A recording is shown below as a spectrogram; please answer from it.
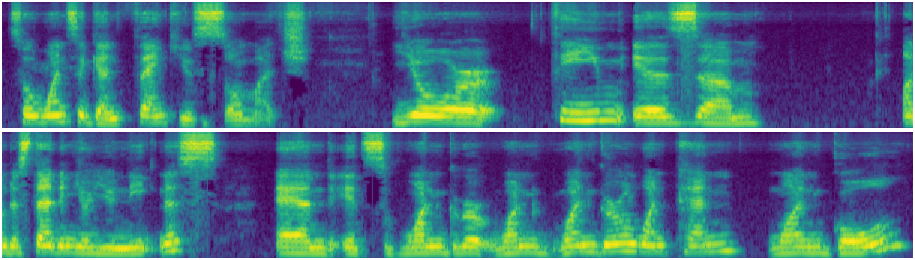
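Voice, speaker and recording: A woman's voice: on the low side, slow. A middle-aged woman from Jamaica speaking as a guest on an online forum over a video call, grateful and chatty with many fillers. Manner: warm, grateful, with frequent fillers.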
